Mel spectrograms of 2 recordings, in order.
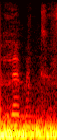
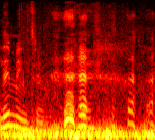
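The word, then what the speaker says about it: Lymington: keep saying West sorry it's not lemington Spar it's lington Limington okay um before anyone says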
